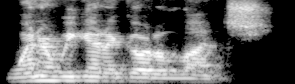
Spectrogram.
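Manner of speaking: "When are we gonna go to lunch" run together, weak words squashed; reduced connected speech. Shown as a demonstration. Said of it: "I'm reducing this".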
